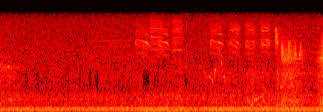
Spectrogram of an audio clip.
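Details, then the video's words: Rattling cisticola singing from a treetop on a morning safari drive at Djuma Game Reserve, Sabi Sand, South Africa; a series of short buzzy rattling notes in quick bursts from about two seconds on, against steady low vehicle hum. "Yes, there we go. You can hear its call, typical rattling cisticola call. There we go, giving us a nice little song this morning."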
